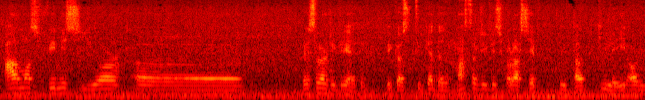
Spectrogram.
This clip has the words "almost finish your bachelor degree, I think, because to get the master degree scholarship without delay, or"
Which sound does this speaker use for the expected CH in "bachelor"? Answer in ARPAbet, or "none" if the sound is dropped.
S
